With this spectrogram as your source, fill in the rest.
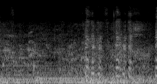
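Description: A rooster and three hens just released on a small Punjabi farm cluck and chatter close by, a busy overlapping run of throaty calls with no speech.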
